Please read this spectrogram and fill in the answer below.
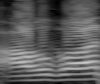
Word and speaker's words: আহ্বান: এবার দেখো আহ্বান এর প্রমিত উচ্চারণ, এটা অনেকবার এসেছে এবং এর নিয়মটা দেখো, যদি আকারের পরে হয় ব ফলা থাকে, তাহলে হয়ের স্থলে হবে ও, আর বয়ের স্থলে কি হবে বলতো, ভ হবে।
